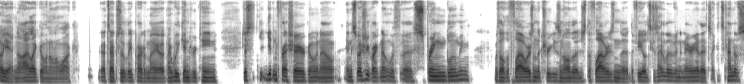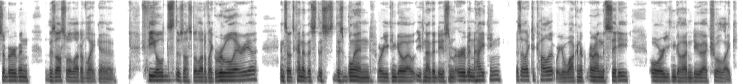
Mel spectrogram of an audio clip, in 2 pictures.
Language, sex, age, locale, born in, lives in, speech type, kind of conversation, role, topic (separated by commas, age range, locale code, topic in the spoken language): English, male, 20-24, en-US, United States, United States, conversation, unstructured, none, Which weekend rituals help you truly recharge, and how can we support each other’s well-being?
